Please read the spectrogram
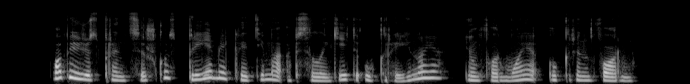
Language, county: Lithuanian, Vilnius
